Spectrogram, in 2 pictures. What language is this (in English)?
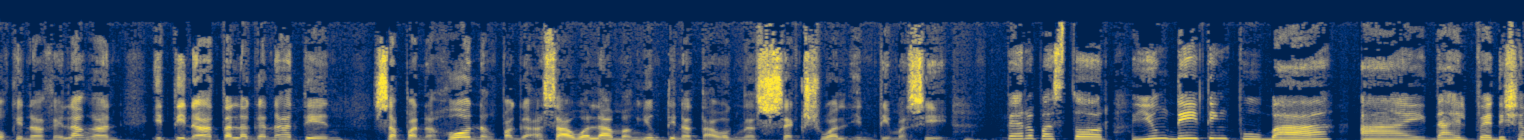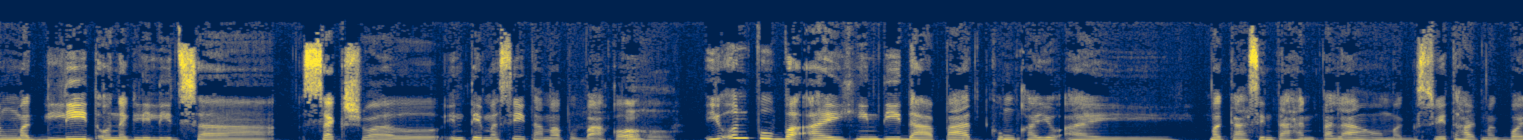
Filipino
